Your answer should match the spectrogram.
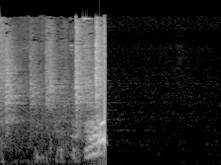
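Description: West Highland white terrier nosing under a chair at something stuck there, with small rustling noises, then a short, loud whine about a second in that cuts off suddenly.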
